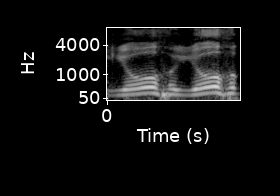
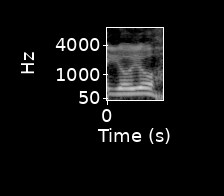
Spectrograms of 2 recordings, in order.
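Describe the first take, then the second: First: Each syllable ends with a breathy h sound. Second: Each syllable ends cleanly on the vowel. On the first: The speaker calls it right. "योह योह की ध्वनि आती है" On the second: The speaker calls it wrong. "[name] नहीं"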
